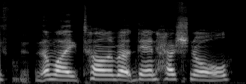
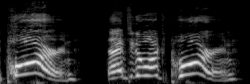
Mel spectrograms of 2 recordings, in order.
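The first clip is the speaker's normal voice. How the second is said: retold yell; 6 semitones higher, 7 dB louder than usual. Boyfriend yelling in the car.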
